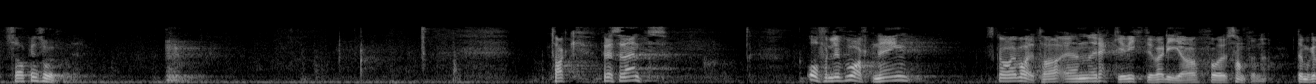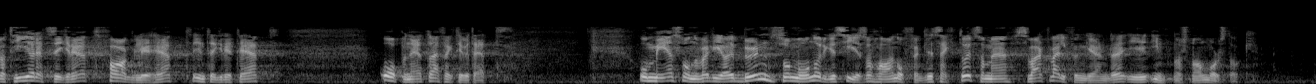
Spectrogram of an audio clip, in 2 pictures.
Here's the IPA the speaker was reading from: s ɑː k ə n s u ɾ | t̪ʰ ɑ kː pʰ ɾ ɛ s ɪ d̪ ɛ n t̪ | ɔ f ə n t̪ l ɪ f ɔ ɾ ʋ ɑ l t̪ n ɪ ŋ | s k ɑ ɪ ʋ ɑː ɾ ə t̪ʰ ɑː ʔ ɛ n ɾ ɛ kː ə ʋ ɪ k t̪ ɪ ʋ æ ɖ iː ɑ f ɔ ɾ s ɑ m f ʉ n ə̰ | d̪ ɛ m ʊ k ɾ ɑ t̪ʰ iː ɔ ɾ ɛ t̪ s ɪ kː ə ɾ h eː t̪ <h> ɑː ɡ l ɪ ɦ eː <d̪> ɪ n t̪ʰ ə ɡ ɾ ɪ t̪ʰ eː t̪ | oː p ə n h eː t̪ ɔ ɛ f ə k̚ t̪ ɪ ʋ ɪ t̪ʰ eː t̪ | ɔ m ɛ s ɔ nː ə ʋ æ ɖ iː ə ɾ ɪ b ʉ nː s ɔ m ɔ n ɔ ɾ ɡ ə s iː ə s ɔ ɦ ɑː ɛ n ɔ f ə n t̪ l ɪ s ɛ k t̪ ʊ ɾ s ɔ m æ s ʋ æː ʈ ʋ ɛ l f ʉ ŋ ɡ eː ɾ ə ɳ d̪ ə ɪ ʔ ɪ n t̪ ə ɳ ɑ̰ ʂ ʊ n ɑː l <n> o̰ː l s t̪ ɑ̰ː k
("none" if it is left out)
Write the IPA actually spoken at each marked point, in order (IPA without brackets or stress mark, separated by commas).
f, t̪, m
